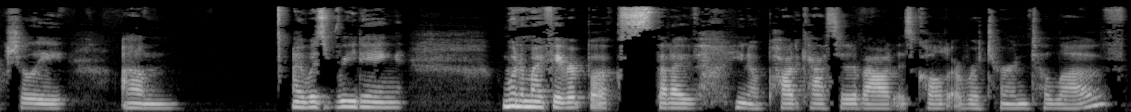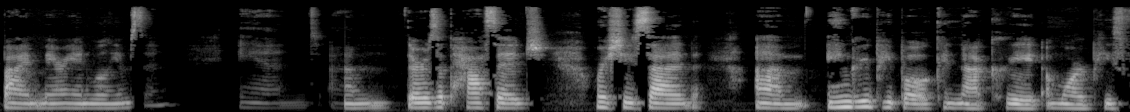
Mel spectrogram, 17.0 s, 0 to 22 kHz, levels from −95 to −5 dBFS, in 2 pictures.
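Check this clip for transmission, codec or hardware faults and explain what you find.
One fault shows up. From 9.50 to 11.07 s the speech drops about 17 dB to a faint copy, likely one channel inverted, so the shared centre cancels when summed to mono.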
